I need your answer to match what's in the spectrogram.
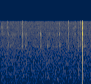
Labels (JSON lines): {"label": "ambient", "recorder": "HydroMoth"}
